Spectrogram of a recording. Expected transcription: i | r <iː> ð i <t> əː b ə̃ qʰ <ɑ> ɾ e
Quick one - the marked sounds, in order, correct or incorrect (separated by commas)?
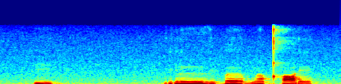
incorrect, incorrect, correct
